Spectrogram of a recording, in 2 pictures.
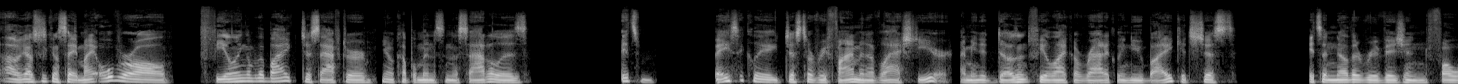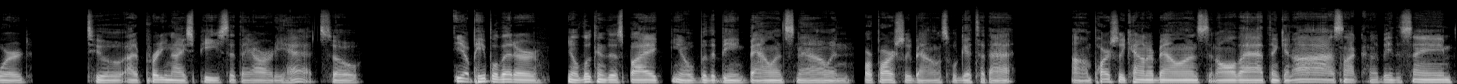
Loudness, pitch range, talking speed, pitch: -18 LUFS, 95-110 Hz, 200 wpm, 100 Hz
